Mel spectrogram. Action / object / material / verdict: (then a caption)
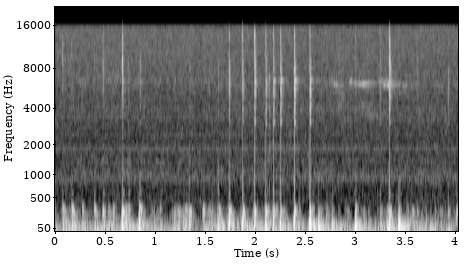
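scrape / steel wire-mesh microphone head / steel mesh / none. Long leopard-print nails scratch across a hollow steel wire-mesh microphone head while fingers rub its side. The result is a dense, low, rumbling scrape broken by sharp ticks and clicks.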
